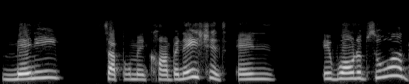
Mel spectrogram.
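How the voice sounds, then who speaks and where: A woman with a high voice and a Boston accent speaks in a dry, close recording with no echo and a quiet background. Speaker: natural remedy company representative. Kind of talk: seminar Q&A.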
